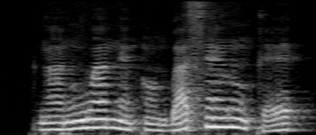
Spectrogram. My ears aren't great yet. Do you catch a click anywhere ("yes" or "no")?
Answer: no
